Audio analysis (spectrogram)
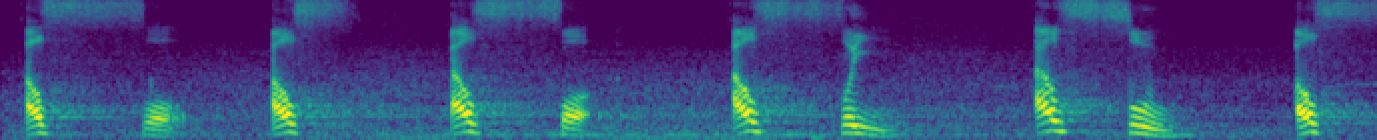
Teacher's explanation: sifat as-safir yang dimiliki oleh huruf so, yaitu suara tambahan yang terdengar menyerupai dengan suara angsa.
